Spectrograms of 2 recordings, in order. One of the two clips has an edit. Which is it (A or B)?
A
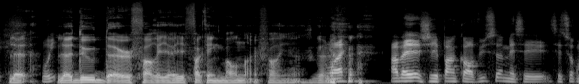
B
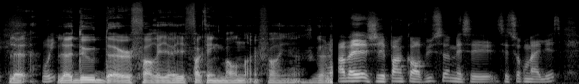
B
